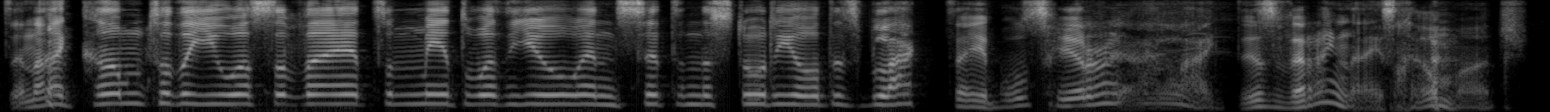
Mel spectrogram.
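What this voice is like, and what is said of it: Borat character impression. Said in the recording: “I have a really good Borat impression.”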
